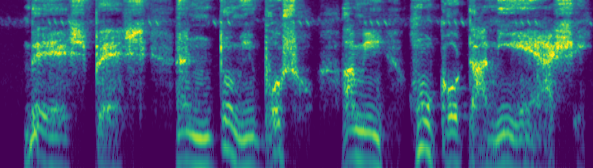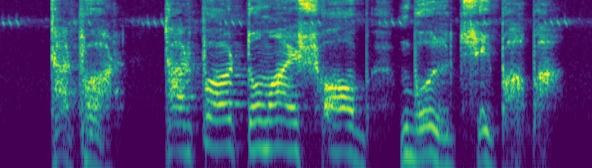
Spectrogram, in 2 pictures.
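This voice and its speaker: In a raspy, put-on character voice, a man talks at a very slow pace and a fairly high pitch with very even loudness. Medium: audio drama. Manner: hesitant, halting, repeats words.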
